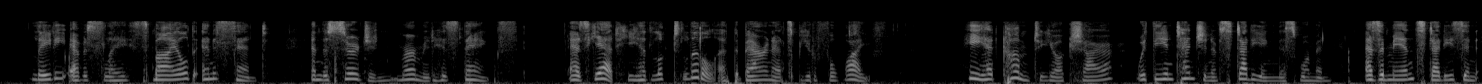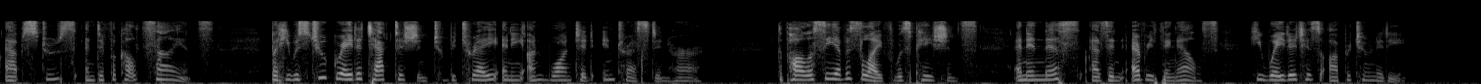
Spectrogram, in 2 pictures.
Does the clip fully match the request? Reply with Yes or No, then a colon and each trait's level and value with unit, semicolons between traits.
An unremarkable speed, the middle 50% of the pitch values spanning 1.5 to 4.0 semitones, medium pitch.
No: average, 150 wpm; average, 3.6 semitones; high, 205 Hz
